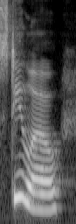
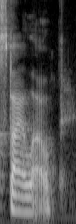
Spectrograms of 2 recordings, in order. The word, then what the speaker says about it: Stylo: with their lip things that is pronounced Stilo not Stylo and if that is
